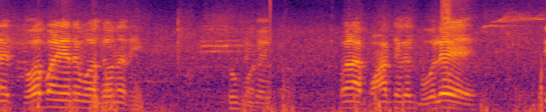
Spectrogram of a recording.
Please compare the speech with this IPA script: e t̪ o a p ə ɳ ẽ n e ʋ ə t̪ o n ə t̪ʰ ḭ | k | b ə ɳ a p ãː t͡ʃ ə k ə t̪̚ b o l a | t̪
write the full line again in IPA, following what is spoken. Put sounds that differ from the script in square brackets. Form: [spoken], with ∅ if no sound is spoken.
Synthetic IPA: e t̪ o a p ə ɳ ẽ n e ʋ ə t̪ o n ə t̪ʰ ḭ | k | [p] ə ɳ a p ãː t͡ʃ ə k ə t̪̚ b o l [e] | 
